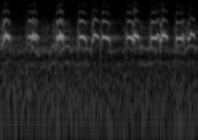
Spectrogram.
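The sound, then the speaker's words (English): Thousands of gulls, terns and shorebirds call over the shallow waters and wide mudflats of the Bolivar Flats Shorebird Sanctuary, Bolivar Peninsula, opposite Galveston, Texas, in a quick, steady series of sharp, nasal notes, about four per second, clear over a soft, low background hush. “The shallow waters and wide mudflats before us this day are alive with thousands of gulls, terns, and shorebirds.”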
